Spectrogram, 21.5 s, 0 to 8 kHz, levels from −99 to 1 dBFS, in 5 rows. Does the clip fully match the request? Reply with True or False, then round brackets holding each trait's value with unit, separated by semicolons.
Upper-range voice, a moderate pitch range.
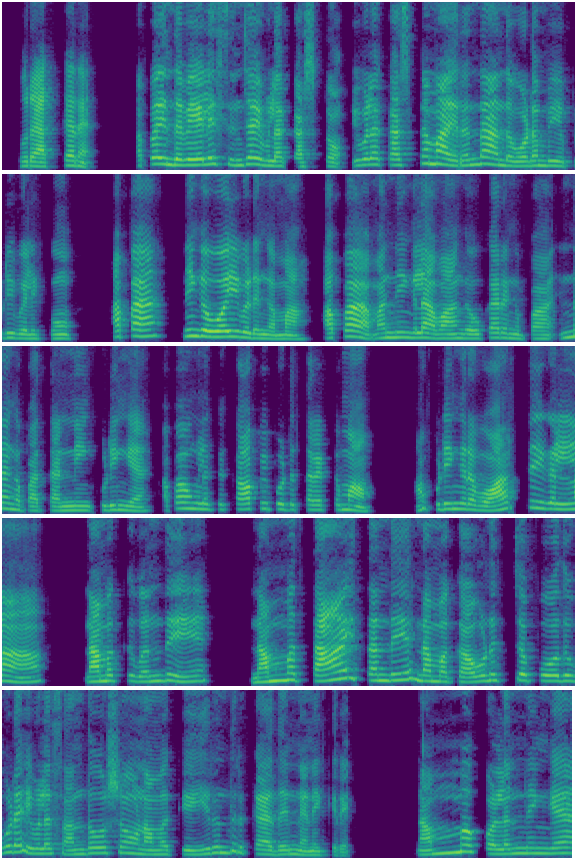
True (240 Hz; 4.1 semitones)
